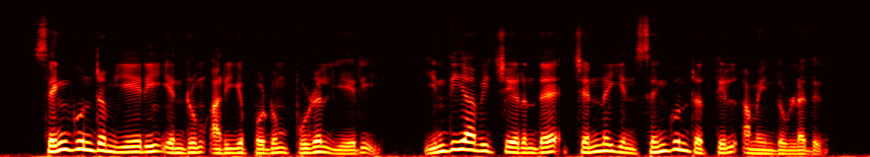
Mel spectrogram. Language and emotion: Tamil, neutral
